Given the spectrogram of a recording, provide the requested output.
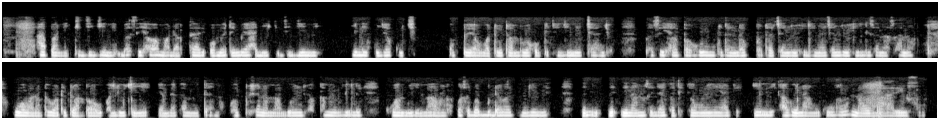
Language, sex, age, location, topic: Swahili, female, 18-24, Kisumu, health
